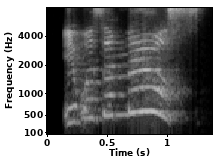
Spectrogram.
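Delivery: high, bright reveal of the mouse; gasp, then announce it with delight; high excited storytime reveal. Real, not acted.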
